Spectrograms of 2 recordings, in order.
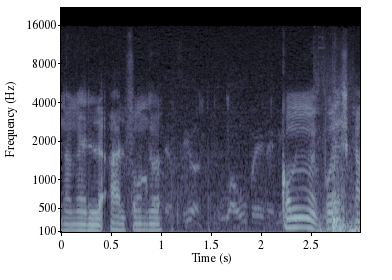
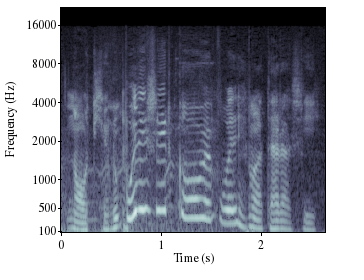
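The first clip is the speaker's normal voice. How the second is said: outraged whine; 7 semitones higher, 5 dB louder than usual. Real, not acted. Killed, outraged squeal.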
